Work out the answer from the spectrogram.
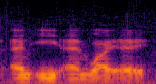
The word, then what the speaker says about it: Nenya: she had it forever yeah no no it's pronounced and well it's named n-e-n-y-a nenya nenya who is I think I had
